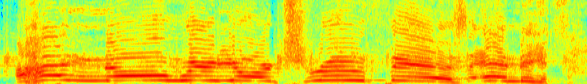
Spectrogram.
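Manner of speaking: high, loud triumphant call; shouting. Acted. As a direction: call out like a herald. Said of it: "Christ anointing shouting out".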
